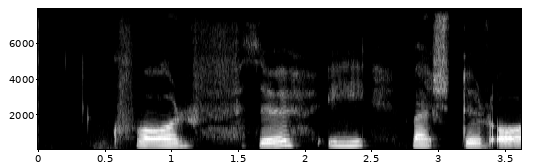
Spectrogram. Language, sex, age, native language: Icelandic, female, 8, Icelandic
